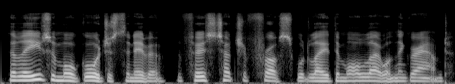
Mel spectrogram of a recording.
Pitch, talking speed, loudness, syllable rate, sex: 165 Hz, 265 wpm, -17 LUFS, 5.7 syllables/s, female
